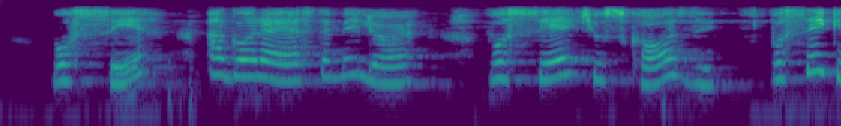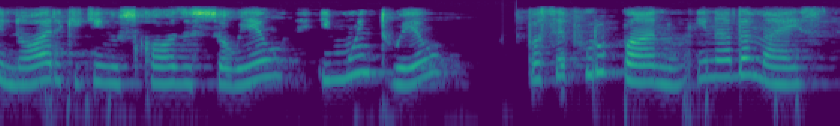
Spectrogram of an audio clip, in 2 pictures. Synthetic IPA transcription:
voseaɡɔɾɐɛst̪ɐɛmeʎɔɾvosekʰɪʊskʰɔzɪvoseiɡinɔɾɐkɪkẽj̃ʊskɔzɪsowewɪmũj̃t̪ʊew | vosefoɾʊpɐ̃nʊɪnad̪ɐmajs

